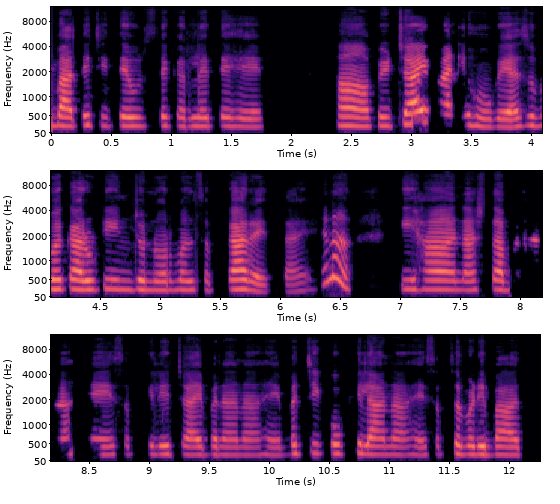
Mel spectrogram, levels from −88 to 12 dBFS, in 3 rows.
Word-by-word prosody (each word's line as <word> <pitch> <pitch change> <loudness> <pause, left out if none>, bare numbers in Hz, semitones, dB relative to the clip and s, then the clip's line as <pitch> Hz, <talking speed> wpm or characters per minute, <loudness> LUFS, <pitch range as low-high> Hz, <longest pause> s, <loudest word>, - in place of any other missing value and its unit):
बातें-चीतें 235 0 +2
उनसे 230 +1 -2
कर 220 -1 -9
लेते 225 0 -3
हैं। 205 -1 -6 0.7
हाँ, 230 -2 +5
फिर 230 0 -1
चाय-पानी 280 -3 +5
हो 210 -3 -3
गया, 200 0 +3
सुबह 245 +1 +3
का 250 -1 +6
रूटीन 240 0 +1
जो 240 -1 +3
नॉर्मल 230 +1 -3
सबका 245 +3 +4
रहता 185 -3 -4
है, 200 +3 -13
है - - -5
ना? - - +3 0.5
कि 250 - -3
हाँ, 240 -1 +3
नाश्ता 235 +1 0
बनाना 230 - -8 0.2
है, 210 0 -7
सबके 220 0 -15
लिए 220 0 -1
चाय 205 -2 -1
बनाना 200 -1 -6
है, 200 -1 -10
बच्ची 235 +2 -5
को 240 0 -1
खिलाना 215 -3 -2
है, 200 -1 -9
सबसे 215 +3 -3
बड़ी 215 0 +3
बात, 205 -1 -2
225 Hz, 180 wpm, -22 LUFS, 210-240 Hz, 0.7 s, का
